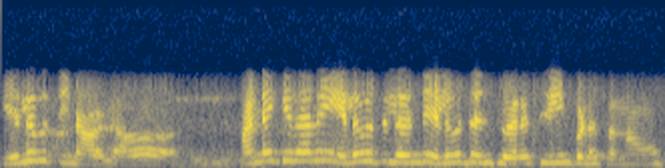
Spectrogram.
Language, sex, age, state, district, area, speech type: Tamil, female, 30-45, Tamil Nadu, Pudukkottai, rural, conversation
